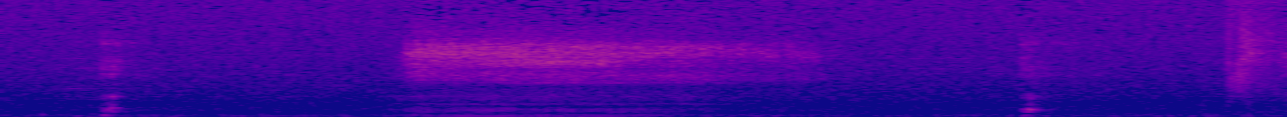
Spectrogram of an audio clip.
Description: My lovely SO snoring. This was uploaded at his request.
